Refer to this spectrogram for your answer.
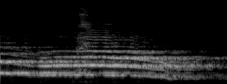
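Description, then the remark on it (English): A sustained, wavering vocal yell, made by a person trying to imitate yelling, with strong harmonics, held for about two seconds and sliding slightly downward at the end, resembling a whale or elephant call. A brief breathy burst breaks in partway through. “I was like, I'm trying to make it sound like I'm yelling, but instead it sounded like an elephant or a whale.”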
